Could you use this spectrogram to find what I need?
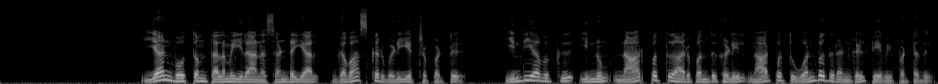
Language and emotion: Tamil, neutral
